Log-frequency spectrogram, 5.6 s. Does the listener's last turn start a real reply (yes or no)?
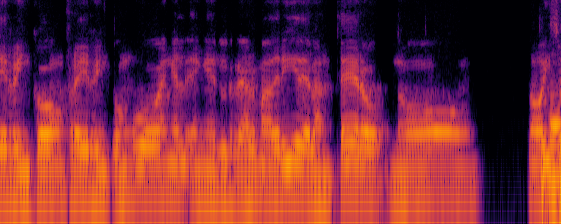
no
